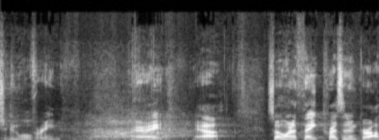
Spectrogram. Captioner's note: audience laughing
